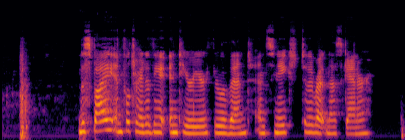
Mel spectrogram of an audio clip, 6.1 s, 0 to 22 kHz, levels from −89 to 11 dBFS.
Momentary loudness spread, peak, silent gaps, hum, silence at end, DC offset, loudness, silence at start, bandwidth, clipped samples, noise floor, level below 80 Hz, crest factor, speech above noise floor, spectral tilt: 11 LU; 0 dBFS; none; none; 0 s; under 0.1%; -17 LUFS; 0.3 s; 9.4 kHz; under 0.1%; -61 dBFS; -50 dBFS; 16 dB; 45 dB; -4 dB/octave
